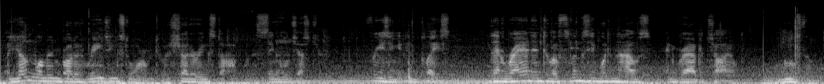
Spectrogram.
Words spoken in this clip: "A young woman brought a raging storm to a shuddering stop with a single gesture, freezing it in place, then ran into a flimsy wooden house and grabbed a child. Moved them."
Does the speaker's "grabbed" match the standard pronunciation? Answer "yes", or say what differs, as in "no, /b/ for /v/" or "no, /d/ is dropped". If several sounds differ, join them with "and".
yes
